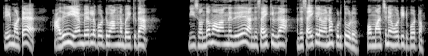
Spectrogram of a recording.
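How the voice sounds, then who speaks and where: Woman playing a cartoon mother-in-law, older, high voice, rapid, sarcastic, dry close mic. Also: fairly even intonation, a bit bright, no echo. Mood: scolding. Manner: scolding, quick and sarcastic. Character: bickering sharp-tongued older mother-in-law. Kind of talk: cartoon comedy voice acting.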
